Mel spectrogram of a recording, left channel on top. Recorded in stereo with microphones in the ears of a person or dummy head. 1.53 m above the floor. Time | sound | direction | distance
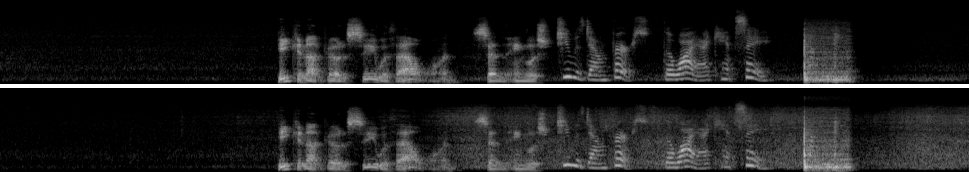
2.8 | a man speaking | 45° left (ahead or behind) | 2 m
5.6 | a woman speaking | 5° left (ahead or behind) | 1.1 m
8.0 | breathing | 30° right (ahead or behind) | 0.5 m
